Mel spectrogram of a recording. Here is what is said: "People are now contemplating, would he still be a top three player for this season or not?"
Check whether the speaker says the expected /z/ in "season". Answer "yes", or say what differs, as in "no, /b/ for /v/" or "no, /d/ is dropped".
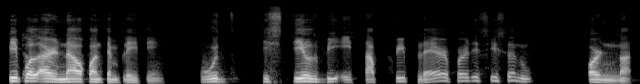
no, /s/ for /z/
